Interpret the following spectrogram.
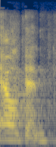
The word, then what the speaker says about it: Elgin: want to say Elgin, this Elgin, nee, it's Elgin. Yeah, we say Elgin, yeah.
